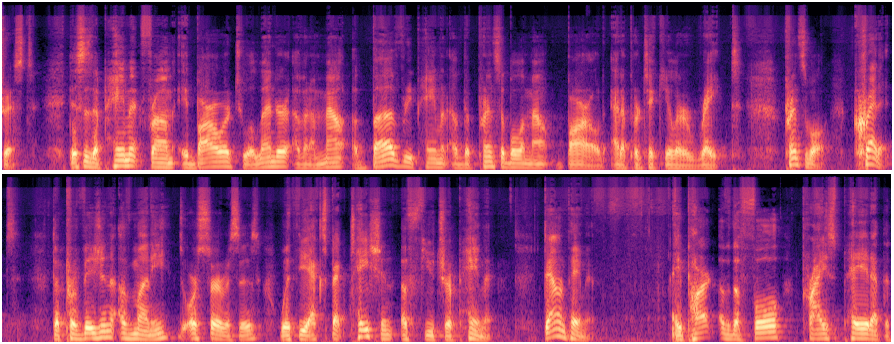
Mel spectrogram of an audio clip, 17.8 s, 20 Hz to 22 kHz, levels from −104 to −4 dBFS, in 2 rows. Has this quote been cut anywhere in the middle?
yes; 2 cuts; at 8.4 s, 10.7 s

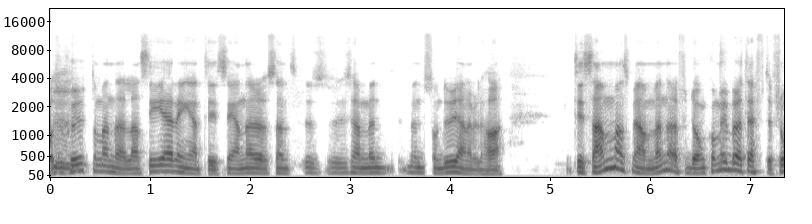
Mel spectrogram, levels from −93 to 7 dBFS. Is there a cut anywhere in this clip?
yes; 1 cut; at 3.7 s

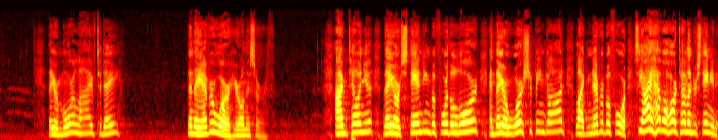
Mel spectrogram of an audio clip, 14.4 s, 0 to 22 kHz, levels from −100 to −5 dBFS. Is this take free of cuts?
yes; 0 cuts

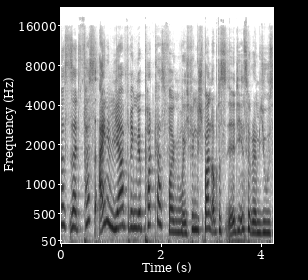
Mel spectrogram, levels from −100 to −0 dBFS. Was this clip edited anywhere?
yes; 1 cut; at 2.4 s

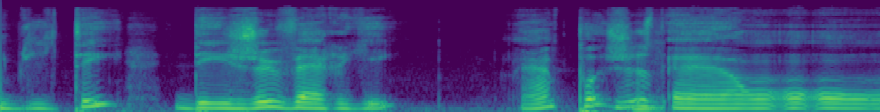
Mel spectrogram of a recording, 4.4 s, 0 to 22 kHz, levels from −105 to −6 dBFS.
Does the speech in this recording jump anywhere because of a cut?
yes; 1 cut; at 3.3 s

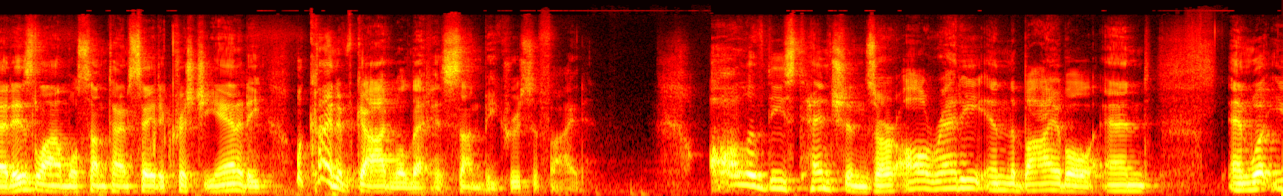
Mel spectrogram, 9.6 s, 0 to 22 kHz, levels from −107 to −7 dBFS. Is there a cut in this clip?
no; 0 cuts

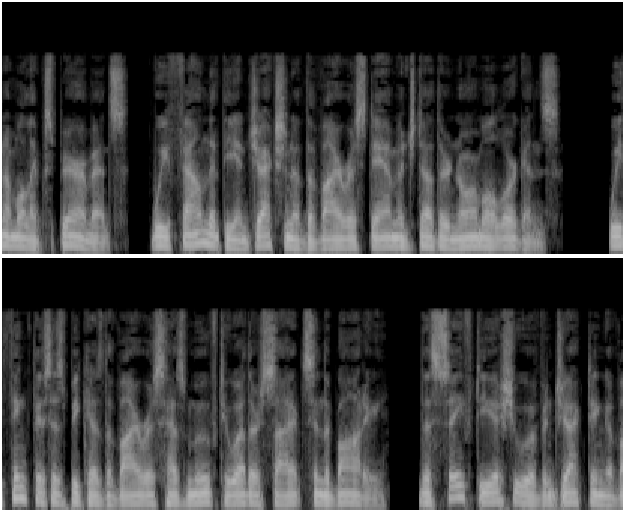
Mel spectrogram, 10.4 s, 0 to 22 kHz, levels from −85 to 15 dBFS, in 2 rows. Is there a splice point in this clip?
yes; 1 cut; at 8.5 s

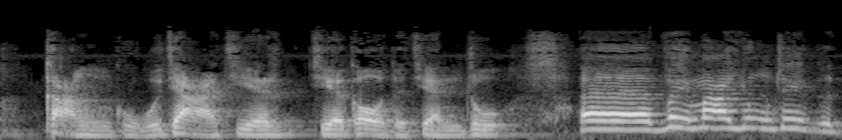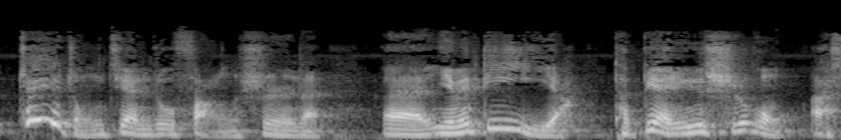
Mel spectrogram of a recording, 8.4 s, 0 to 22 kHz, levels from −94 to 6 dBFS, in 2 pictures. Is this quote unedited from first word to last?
yes; 0 cuts

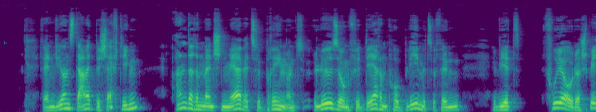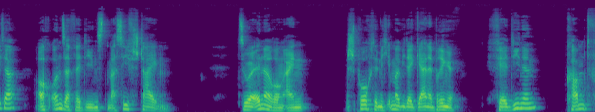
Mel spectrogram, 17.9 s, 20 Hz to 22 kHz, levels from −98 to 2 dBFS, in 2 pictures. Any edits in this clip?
no; 0 cuts

